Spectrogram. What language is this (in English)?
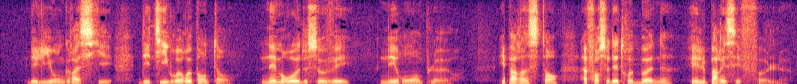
French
